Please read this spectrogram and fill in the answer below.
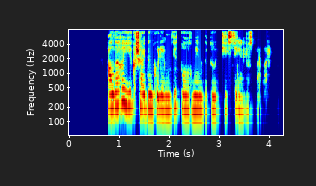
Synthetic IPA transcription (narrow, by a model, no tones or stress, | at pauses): ɑlˠd̪ɑʁəje̞kʲɪ̥ʒɑjd̪əɴkʲʰɵle̞mɪnd̪e̞t̪ʰo̞lˠəʁəme̞nbɪt̪uɪt̪ʰijɪst̪e̞ɡʲenʒospɑɾbɑɾ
